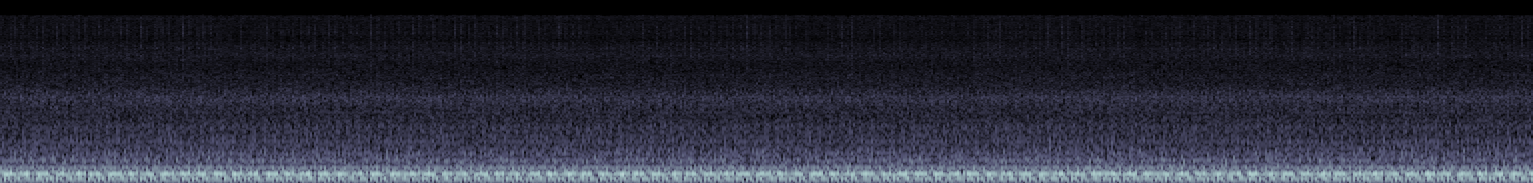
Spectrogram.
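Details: Flood-damaged diesel engine just reassembled and started for the first time: steady, even idle with a regular low beat and no knocks or misses, running healthy.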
